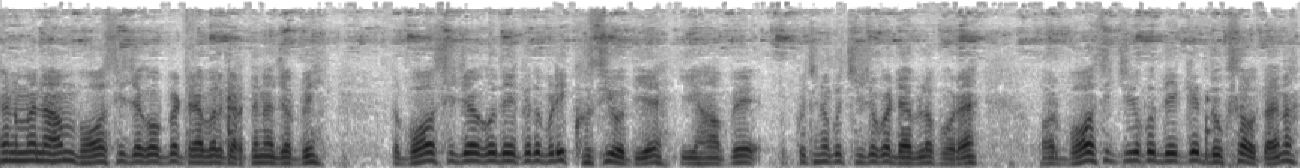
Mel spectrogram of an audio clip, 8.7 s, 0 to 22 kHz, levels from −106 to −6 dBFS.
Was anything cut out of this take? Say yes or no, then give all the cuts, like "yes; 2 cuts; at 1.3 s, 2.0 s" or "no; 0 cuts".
no; 0 cuts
